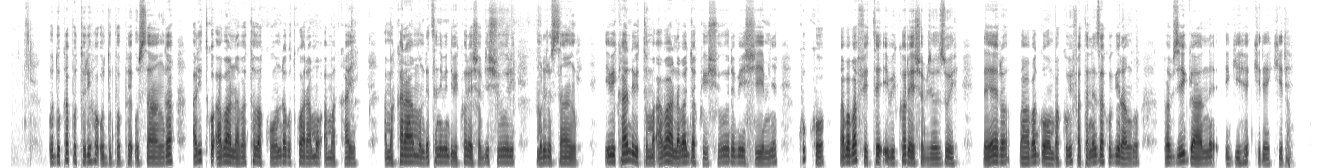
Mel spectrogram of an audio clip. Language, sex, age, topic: Kinyarwanda, male, 25-35, education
